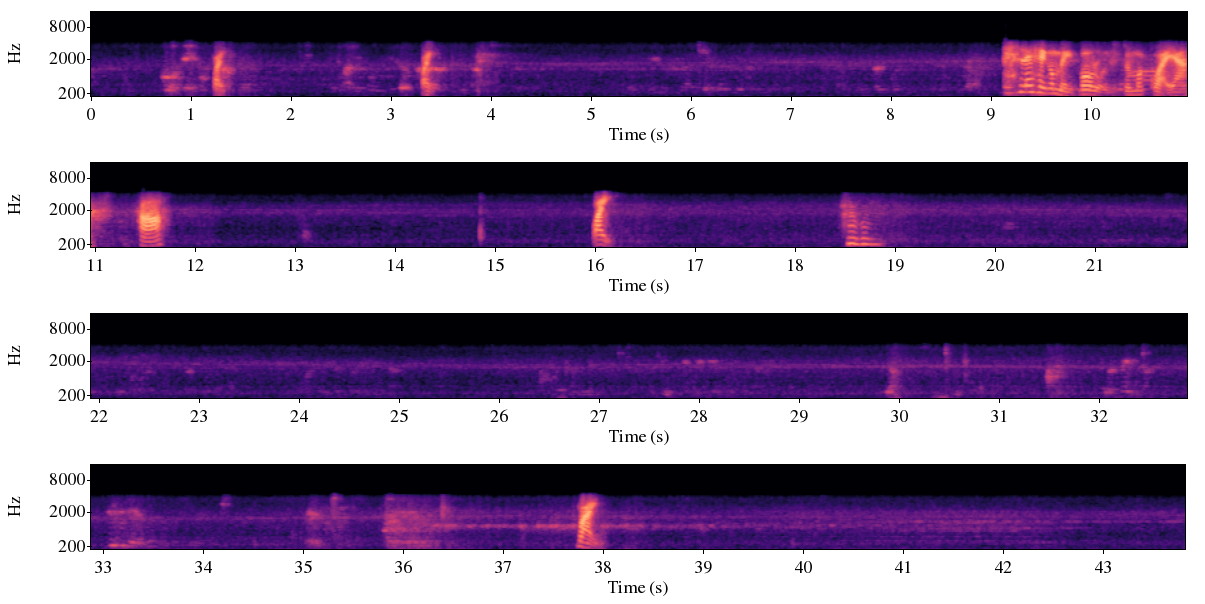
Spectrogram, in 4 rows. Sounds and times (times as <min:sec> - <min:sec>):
Speech: 0:00.7 - 0:01.7, 0:08.8 - 0:11.7.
